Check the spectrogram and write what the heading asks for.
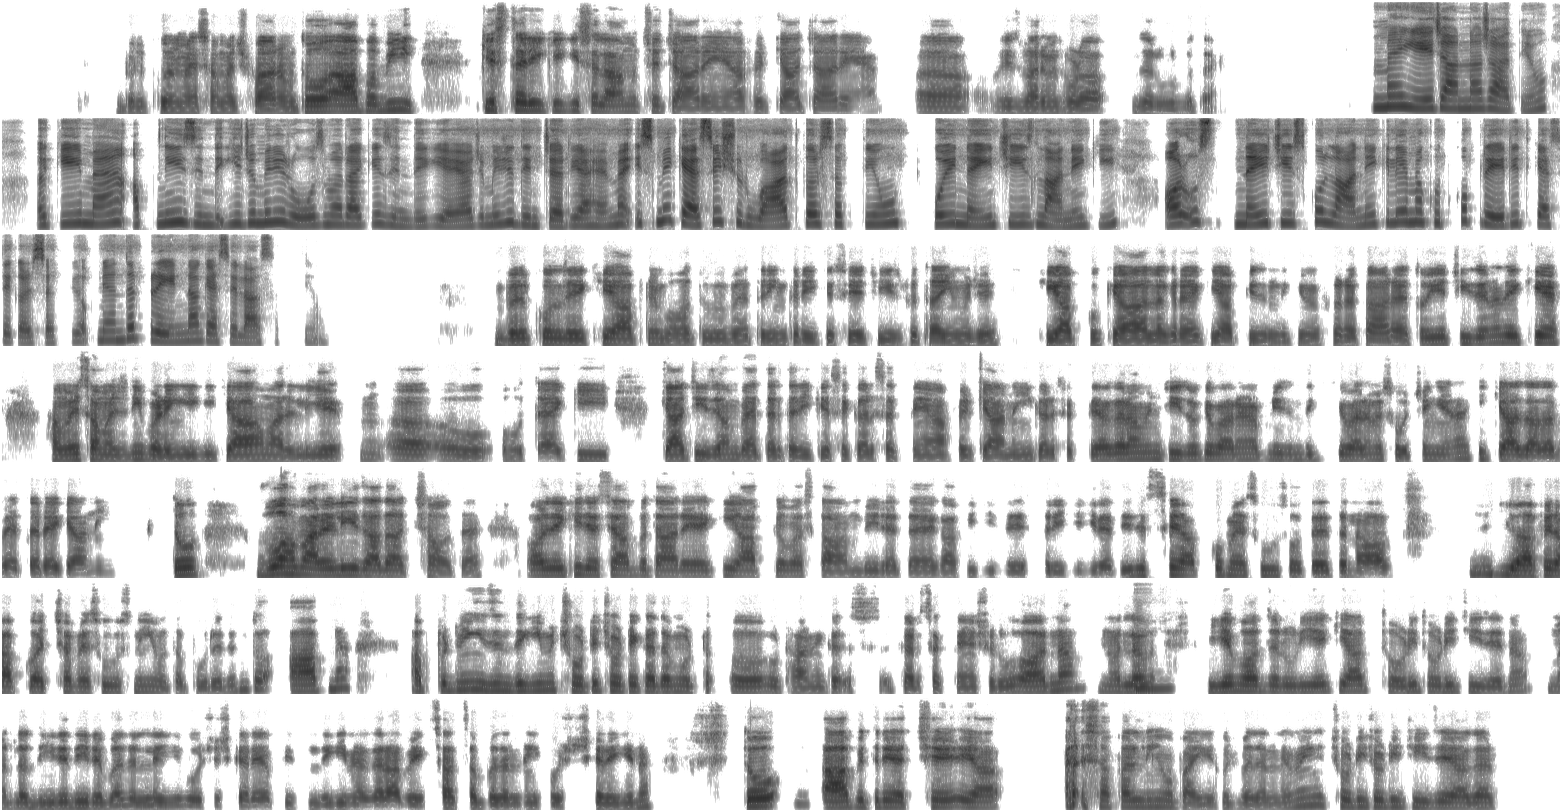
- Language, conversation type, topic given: Hindi, advice, रोज़मर्रा की दिनचर्या में बदलाव करके नए विचार कैसे उत्पन्न कर सकता/सकती हूँ?
- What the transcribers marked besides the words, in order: throat clearing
